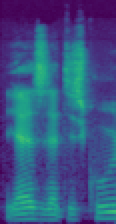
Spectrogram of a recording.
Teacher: not too much variation because in French you don't have particular stress on syllables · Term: monotone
